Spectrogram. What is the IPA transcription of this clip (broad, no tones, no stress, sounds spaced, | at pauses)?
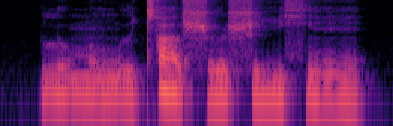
l u m õ ŋ͡m ɯ cʰ a ʂ ɯ ʂ i xʲ ẽ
